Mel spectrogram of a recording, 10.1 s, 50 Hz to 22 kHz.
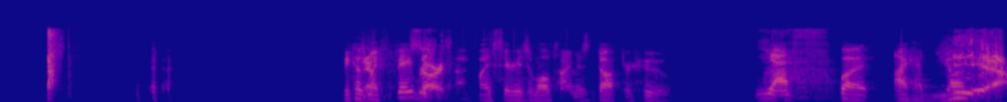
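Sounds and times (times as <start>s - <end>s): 
slap sound effect: 0.4s - 0.8s
speech: 3.4s - 6.8s, 7.6s - 10.0s.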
